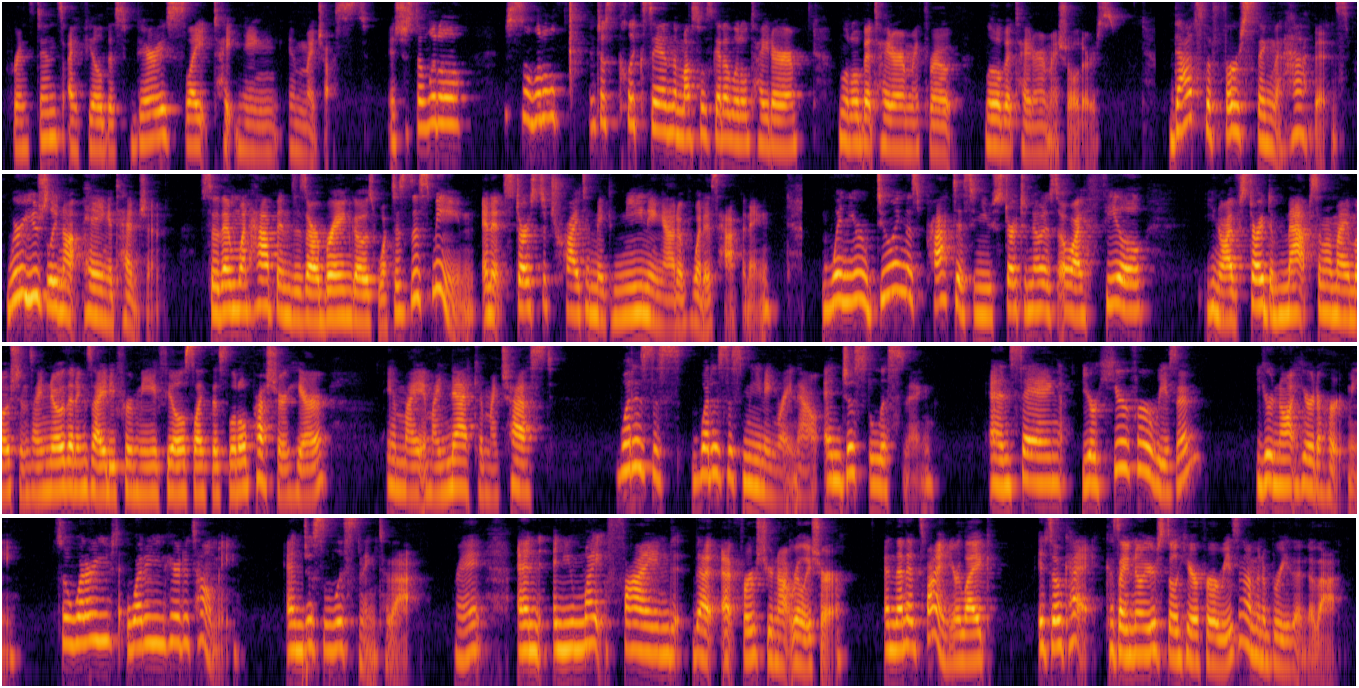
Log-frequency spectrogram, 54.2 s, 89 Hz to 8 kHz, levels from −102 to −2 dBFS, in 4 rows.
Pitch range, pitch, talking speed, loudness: 175-250 Hz, 210 Hz, 220 wpm, -25 LUFS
